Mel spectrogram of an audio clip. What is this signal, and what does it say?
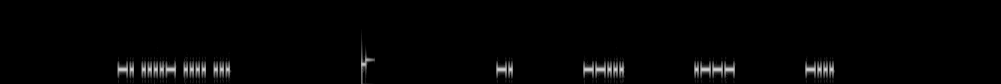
Morse code, heard as a keyed tone, about 40 wpm, spaced as for 17 wpm, 700 Hz. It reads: N4HS N7JB
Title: USA Call Signs - 4 Characters - 8x Character Spacing - 40wpm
